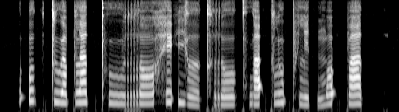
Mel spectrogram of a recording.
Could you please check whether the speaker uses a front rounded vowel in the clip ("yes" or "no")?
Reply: no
